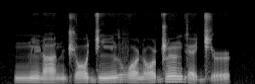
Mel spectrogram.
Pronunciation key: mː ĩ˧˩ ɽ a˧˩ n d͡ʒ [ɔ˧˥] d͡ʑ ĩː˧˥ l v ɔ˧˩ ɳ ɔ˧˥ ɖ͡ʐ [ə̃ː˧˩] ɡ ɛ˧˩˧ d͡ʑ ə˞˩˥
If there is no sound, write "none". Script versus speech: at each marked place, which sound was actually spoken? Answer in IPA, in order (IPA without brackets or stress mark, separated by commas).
ɔ˧˥, ə̃ː˥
